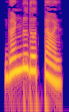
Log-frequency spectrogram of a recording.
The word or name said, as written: ಗಂಡುದೊತ್ತಾಳ್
